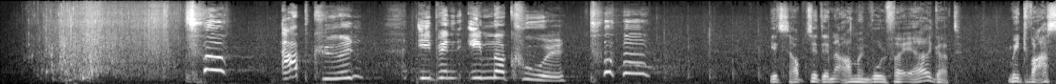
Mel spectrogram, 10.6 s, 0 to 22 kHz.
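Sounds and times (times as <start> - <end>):
small splash of water flicked toward someone: 0.2 - 2.0
speech: 1.9 - 2.4, 3.2 - 6.6, 7.7 - 10.5.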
